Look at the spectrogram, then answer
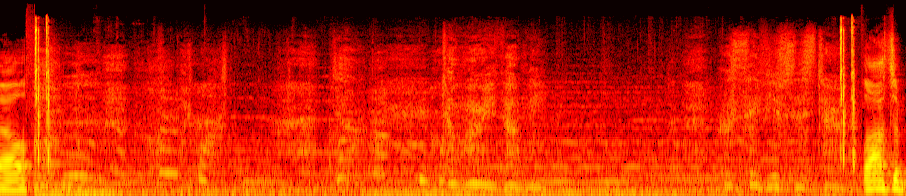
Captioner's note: panting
